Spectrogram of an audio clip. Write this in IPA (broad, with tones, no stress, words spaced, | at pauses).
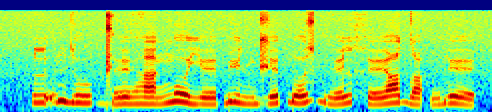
lṵ˨˦nduː˨ɡ͡ǁøː˨ɦa˨ ŋo˦˨ jʏː˨ɓy˦˨ nd͡ʒʏ˨˦ɓo˨˦z ɡʱʏ˨˦lxøː˨˦ɐ̯ dˤy˨ʔŋɡʏ˦˨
